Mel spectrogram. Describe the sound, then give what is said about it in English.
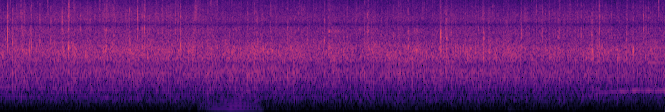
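A crowd applauds and cheers steadily for standing graduating seniors and their parents and grandparents, a dense, even wash of clapping with scattered cheers, and a brief voice-like call rising out of it partway through. “Parent or grandparent of graduating senior, standing up, look around, and y'all cheer these folks on right now.”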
